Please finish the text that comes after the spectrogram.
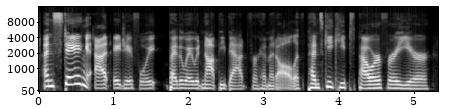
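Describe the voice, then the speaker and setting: A man's voice: on the high side, lively intonation, normal speed, a bit bright, smooth, no room sound, clean studio sound. An American man co-hosting a motorsport podcast, giving opinions in a casual, emphatic, conversational way.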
